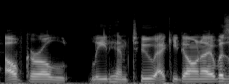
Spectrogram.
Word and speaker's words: Echidna: of the previous episode which apparently how you pronounce her name is ekidona how how she said i think i was pronouncing it like echidna or something like that but how she said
